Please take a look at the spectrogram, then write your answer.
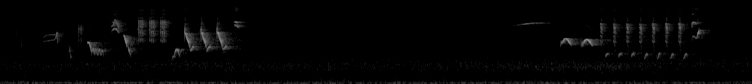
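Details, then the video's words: Common nightingale song: a burst of varied loud whistled and clicking notes, then silence for about three seconds, followed by a fast rattled trill with a high whistled lead-in. "NIGHTINGALE sounds. So PEACEFUL"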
